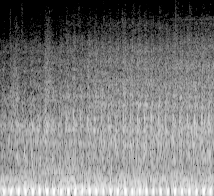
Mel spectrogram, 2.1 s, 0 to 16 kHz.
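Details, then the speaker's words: Honda CB150X, stock engine, 24,000 km over 2+ years of daily use and touring: steady even single-cylinder idle thump with no tapping or knocking (known clatter problem absent); still smooth and healthy. "masih halus ya, masih halus guys."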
